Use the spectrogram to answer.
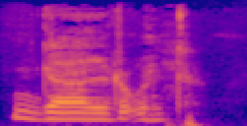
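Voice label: reads, Tlacochahuaya Zapotec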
